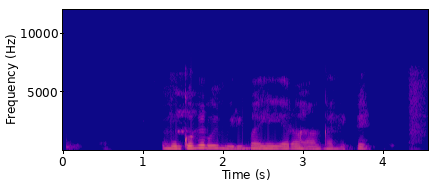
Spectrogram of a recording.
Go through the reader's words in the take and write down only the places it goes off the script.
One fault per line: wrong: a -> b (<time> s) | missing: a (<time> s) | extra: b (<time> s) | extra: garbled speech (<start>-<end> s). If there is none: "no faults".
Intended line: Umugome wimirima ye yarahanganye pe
no faults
